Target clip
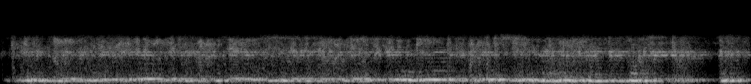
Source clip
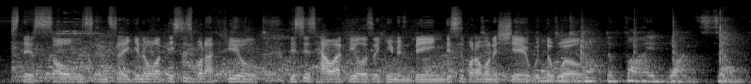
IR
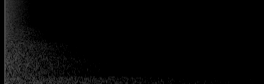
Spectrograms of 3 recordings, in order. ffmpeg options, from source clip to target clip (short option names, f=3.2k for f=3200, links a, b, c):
-filter_complex "[0:a]aemphasis=mode=reproduction:type=50fm,aecho=1:1:6.4:0.74,acrossover=split=110|1500[a][b][c];[a]aeval=exprs='val(0)*sin(2*PI*1600*n/s)':c=same[d];[b]asuperpass=centerf=200:order=20:qfactor=2[e];[c]acompressor=threshold=-38dB:ratio=12[f];[d][e][f]amix=inputs=3:normalize=0,asettb=1/sr,asplit=3[g][h][i];[g]atrim=end=4.114[j];[h]atrim=start=4.11:end=5.56,asetpts=PTS-STARTPTS,afade=t=in:d=0.004:c=qsin,afade=t=out:st=1.446:d=0.004:c=qsin,aeval=exprs='0.133*(cos(1*acos(clip(val(0)/0.133,-1,1)))-cos(1*PI/2))+0.0119*(cos(4*acos(clip(val(0)/0.133,-1,1)))-cos(4*PI/2))+0.00531*(cos(6*acos(clip(val(0)/0.133,-1,1)))-cos(6*PI/2))':c=same[k];[i]atrim=start=5.556[l];[j][k]acrossfade=d=0.004:c1=hsin:c2=qsin[m];[m][l]acrossfade=d=0.004:c1=qsin:c2=hsin,asoftclip=type=tanh:threshold=-27dB,flanger=delay=0.4:depth=3.1:regen=-87:speed=1.4:shape=sinusoidal,aecho=1:1:78.72|110.8:0.562|0.398,acontrast=36,volume=7dB" -ar 8000 -c:a libopencore_amrnb -b:a 6700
